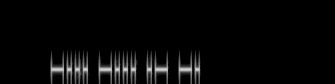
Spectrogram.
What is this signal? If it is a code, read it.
Morse code, heard as a keyed tone, about 30 wpm, 700 Hz. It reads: BBAN
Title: All Cut Numbers - 4-Digit 30wpm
